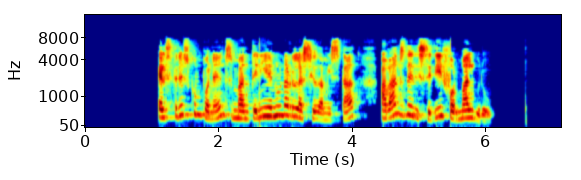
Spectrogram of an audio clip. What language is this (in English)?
Catalan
